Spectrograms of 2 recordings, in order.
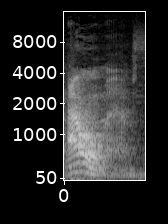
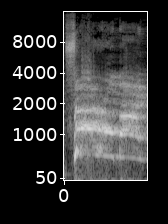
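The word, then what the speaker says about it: Saruman: film though is for some reason they stop pronouncing the S and simply call him aroman why is the S suddenly a bad word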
